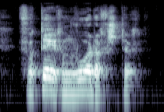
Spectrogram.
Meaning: a female representative
- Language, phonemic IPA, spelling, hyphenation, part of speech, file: Dutch, /vərˌteː.ɣə(n)ˈʋoːr.dəx.stər/, vertegenwoordigster, ver‧te‧gen‧woor‧dig‧ster, noun, Nl-vertegenwoordigster.ogg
